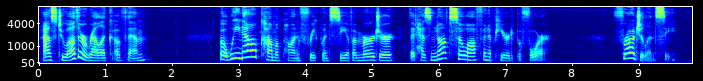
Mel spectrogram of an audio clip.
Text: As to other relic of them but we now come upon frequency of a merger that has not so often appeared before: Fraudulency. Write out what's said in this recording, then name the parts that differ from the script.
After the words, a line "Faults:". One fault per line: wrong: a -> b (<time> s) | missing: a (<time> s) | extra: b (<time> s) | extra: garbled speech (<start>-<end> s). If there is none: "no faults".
As to other relic of them but we now come upon frequency of a merger that has not so often appeared before: Fraudulency.
Faults:
no faults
